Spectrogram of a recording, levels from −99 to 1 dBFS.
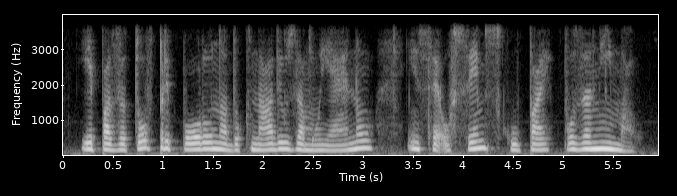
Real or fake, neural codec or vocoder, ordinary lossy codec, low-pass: real; none; none; 3.6 kHz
